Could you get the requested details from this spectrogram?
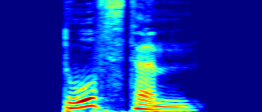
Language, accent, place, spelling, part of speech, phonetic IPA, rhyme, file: German, Germany, Berlin, doofstem, adjective, [ˈdoːfstəm], -oːfstəm, De-doofstem.ogg
- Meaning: strong dative masculine/neuter singular superlative degree of doof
